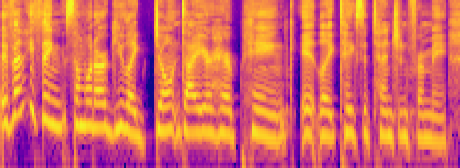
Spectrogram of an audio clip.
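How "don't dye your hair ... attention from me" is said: ordinary delivery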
